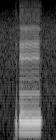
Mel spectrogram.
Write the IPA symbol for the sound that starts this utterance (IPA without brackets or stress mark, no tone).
ɾ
